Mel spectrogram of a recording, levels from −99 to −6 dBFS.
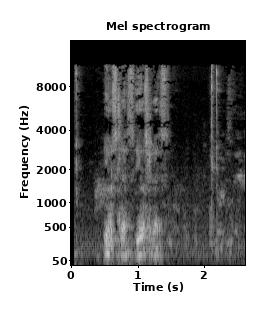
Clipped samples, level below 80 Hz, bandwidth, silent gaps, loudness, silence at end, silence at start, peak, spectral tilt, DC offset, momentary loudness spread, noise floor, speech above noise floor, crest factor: under 0.1%; -64 dBFS; 12 kHz; none; -33 LUFS; 0 s; 0.05 s; -14 dBFS; -3 dB/octave; under 0.1%; 15 LU; -60 dBFS; 27 dB; 22 dB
